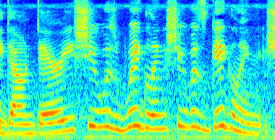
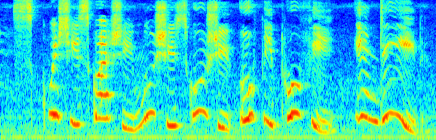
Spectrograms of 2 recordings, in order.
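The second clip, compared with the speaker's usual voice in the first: much higher, squeaky piglet; little piggy squealing over the mud; 12 semitones higher than usual. Acted. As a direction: squeal with delight.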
